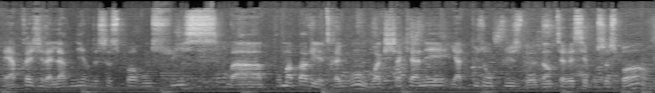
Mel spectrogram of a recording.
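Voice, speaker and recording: At a moderate pace with hardly any pauses, a man speaks at a medium pitch with ordinary pitch variation, with noticeable background noise and audible room echo. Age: 20s. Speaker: amateur ultra-trail runner. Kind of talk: interview answers. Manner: hesitant, many fillers.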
